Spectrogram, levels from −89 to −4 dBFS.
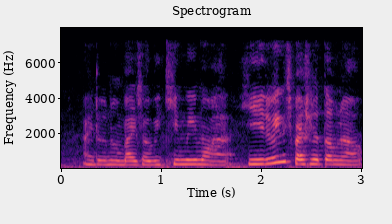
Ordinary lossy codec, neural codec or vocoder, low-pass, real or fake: AAC, 48 kbps; codec, 16 kHz, 4 kbps, FreqCodec, larger model; 7.2 kHz; fake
